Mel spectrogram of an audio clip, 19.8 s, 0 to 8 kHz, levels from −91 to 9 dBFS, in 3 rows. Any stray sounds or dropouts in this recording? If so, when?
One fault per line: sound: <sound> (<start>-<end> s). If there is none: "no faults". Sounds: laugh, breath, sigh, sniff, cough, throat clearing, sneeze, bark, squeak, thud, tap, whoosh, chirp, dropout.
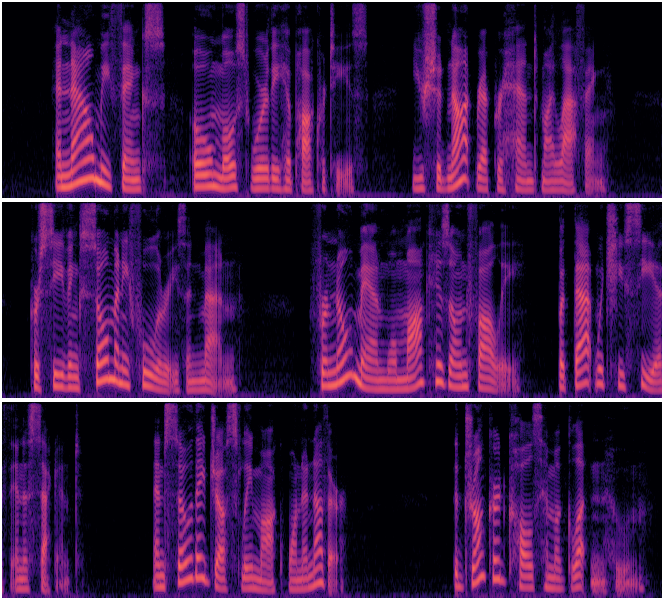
no faults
